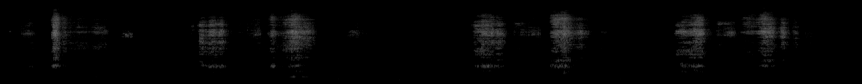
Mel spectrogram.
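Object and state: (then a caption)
Dry floral foam block being carved. A pointed tool with a green handle scratches and carves crosshatch lines into a solid, hand-sized grey dry floral foam brick held flat on a table with one hand, flicking off foam chips. Soft, dry, bright scraping rasps come in four short bursts of strokes separated by silent pauses, with almost no low end.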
